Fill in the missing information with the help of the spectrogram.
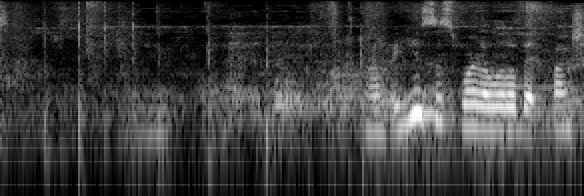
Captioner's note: stylus taps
